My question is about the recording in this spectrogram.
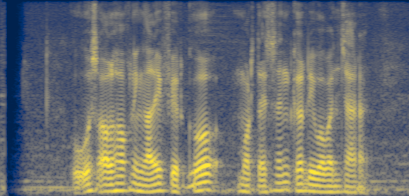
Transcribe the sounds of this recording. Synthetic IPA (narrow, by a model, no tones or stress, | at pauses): ʔṵʔʊsɔlɦɔk̚niŋalifirɡo | mɔrt̪ɛsənkərdiwawaɲt͡ʃaɾa̰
